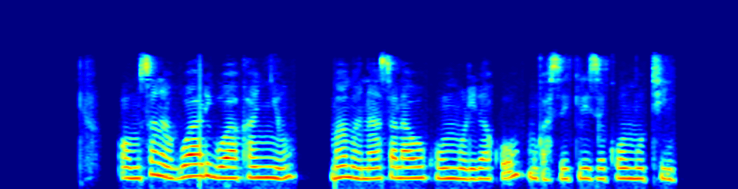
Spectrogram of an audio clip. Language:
Ganda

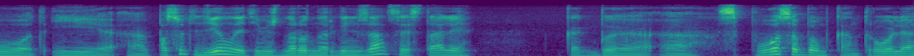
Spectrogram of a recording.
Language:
Russian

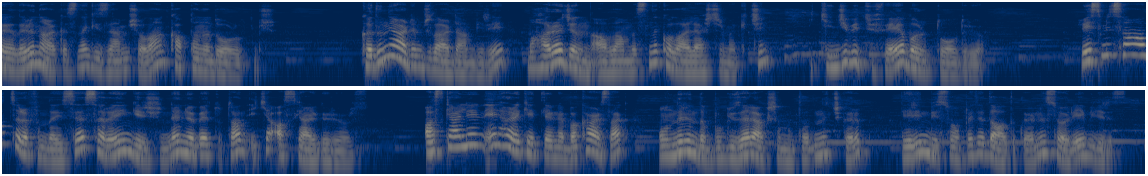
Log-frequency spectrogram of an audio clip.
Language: Turkish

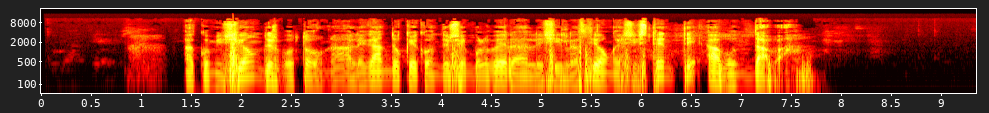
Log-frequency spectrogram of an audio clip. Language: Galician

